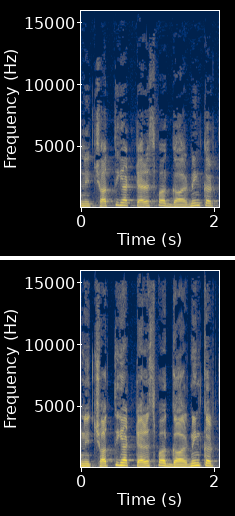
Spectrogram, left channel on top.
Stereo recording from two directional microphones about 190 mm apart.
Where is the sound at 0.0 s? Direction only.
20° right (ahead or behind).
